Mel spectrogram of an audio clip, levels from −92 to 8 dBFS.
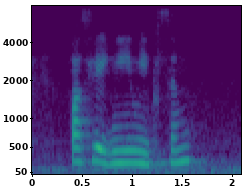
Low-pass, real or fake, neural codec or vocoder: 7.2 kHz; fake; codec, 16 kHz, 1 kbps, FunCodec, trained on LibriTTS, 50 frames a second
